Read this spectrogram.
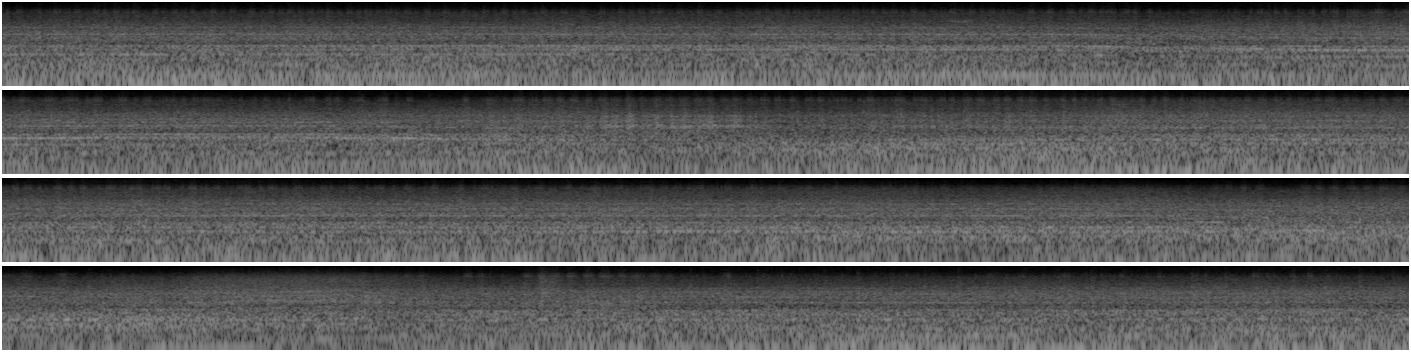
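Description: An electric train rumbles steadily along the rails.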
